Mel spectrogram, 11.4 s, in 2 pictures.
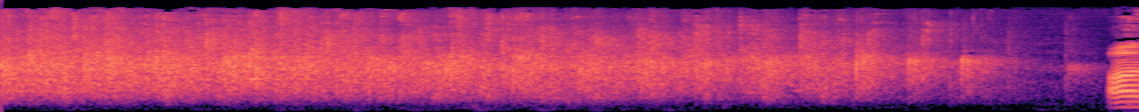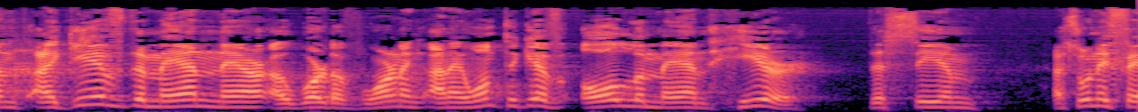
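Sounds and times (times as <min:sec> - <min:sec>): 
crowd applauding: 0:00.0 - 0:05.5
speech: 0:05.6 - 0:11.3.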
